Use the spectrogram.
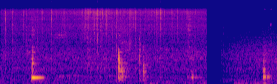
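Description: Cluster beans fry in oil in a pan, a continuous close hiss with occasional stirring knocks, cutting off abruptly before a quieter sizzle and a final clack.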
